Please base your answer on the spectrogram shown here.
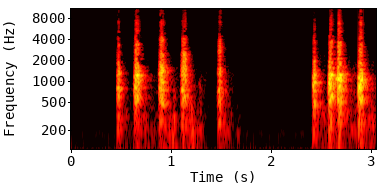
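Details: Hens clucking: five short, evenly spaced clucks, a second of quiet, then three quicker, louder clucks.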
